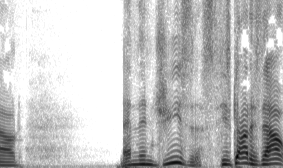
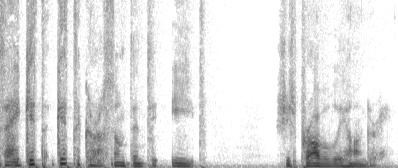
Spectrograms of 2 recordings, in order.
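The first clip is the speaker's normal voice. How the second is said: hushed whisper; 5 semitones lower, 10 dB quieter than usual. Retold or imitated. Jesus tenderly instructs servants.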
